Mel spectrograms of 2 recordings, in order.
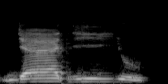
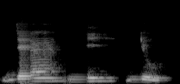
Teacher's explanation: jim itu tengah lidah mengarah ke langit-langit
